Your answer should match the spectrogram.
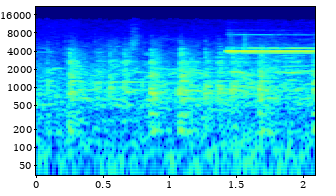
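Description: Faint murmur of a football crowd, then about one and a half seconds in a steady, high-pitched whistle blast lasting under a second: a referee's whistle as the teams line up for the next play.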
